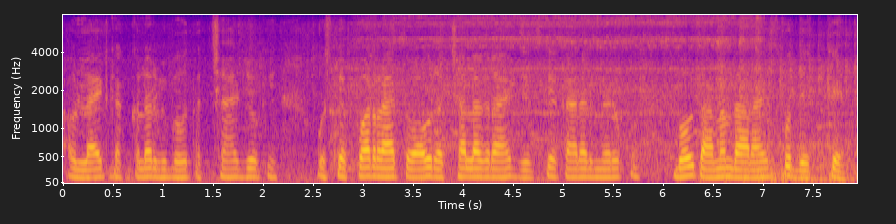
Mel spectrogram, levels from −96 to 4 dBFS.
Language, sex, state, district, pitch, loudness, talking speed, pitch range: Hindi, male, Chhattisgarh, Balrampur, 145 Hz, -16 LUFS, 240 wpm, 140-150 Hz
